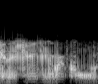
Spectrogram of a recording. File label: retreat, combine officer vo; Half Life Alyx; Half Life Model Pack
